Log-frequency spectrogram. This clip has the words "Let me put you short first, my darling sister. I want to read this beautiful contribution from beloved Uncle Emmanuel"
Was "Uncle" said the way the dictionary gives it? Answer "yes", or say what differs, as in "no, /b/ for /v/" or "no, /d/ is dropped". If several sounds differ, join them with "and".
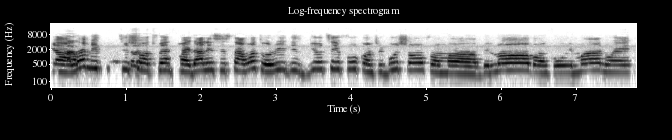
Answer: no, /w/ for /l/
